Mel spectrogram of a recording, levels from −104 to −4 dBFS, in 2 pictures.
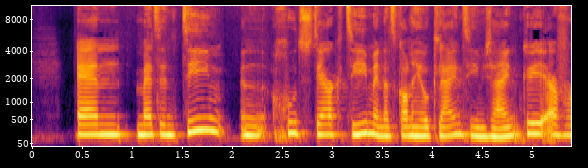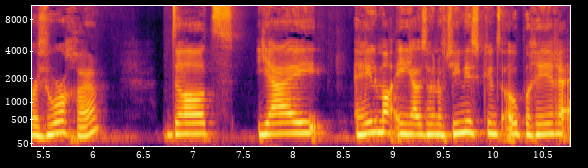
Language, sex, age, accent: Dutch, female, 20-39, Dutch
